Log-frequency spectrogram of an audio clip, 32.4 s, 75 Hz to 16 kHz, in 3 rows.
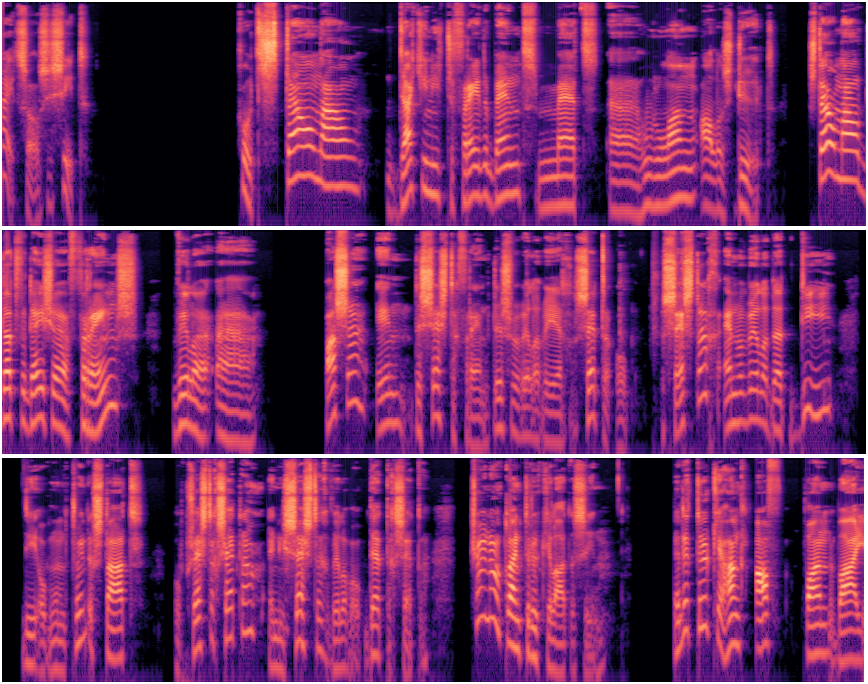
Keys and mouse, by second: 18.0-20.0 drag, 28.1 click, 29.8-32.3 drag.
